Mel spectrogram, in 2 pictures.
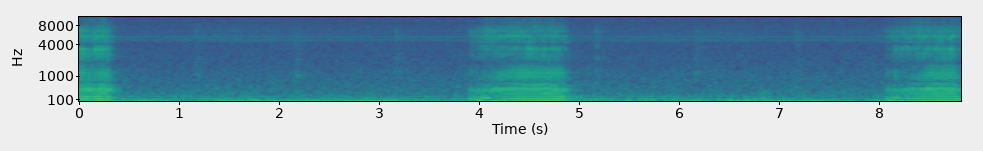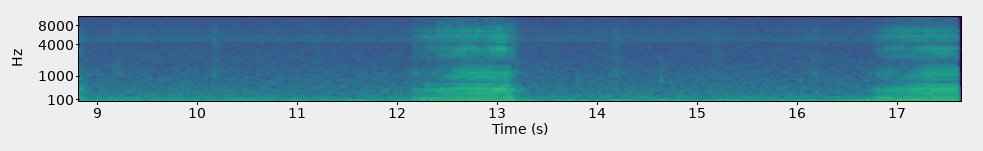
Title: Snoring dog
